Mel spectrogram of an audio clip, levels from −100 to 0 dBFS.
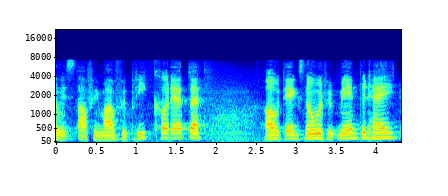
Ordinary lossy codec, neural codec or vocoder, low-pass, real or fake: none; codec, 16 kHz, 0.5 kbps, X-Codec, HuBERT features, trained on LibriSpeech; 7.2 kHz; fake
